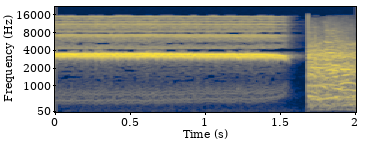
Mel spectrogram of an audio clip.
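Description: A steady, high-pitched electronic beep held as one long tone, cutting off suddenly about one and a half seconds in. People's voices follow near the end.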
